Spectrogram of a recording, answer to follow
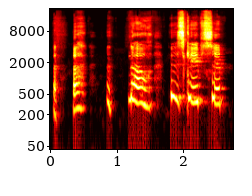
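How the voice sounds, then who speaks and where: A performer voicing excitable, dramatic pirates and marines in an acted manga read-aloud, exclamatory and melodramatic. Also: mid-range voice, unhurried, pitched above the performer's own voice. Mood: dismayed.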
